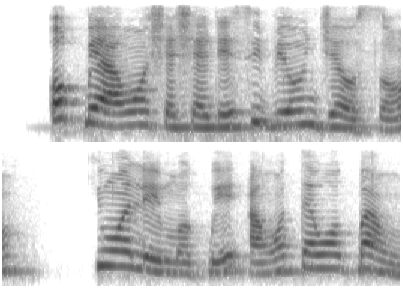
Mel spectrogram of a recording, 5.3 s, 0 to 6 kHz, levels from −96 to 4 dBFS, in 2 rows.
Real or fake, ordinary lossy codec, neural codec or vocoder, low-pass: real; none; none; 5.4 kHz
